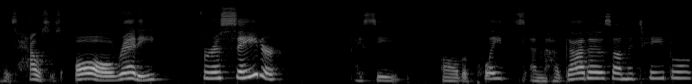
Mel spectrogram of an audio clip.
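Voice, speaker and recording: A woman reading a children's picture book aloud in an animated way, stopping to ask listeners questions. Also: a little high. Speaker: children's storytelling teacher.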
